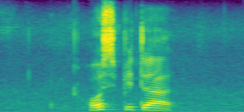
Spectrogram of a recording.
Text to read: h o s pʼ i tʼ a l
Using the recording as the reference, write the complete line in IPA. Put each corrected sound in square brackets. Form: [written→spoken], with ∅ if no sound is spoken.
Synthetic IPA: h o s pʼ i tʼ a l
